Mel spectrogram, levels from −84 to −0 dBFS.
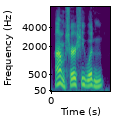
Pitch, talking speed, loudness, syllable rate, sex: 160 Hz, 200 wpm, -19 LUFS, 4.2 syllables/s, female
